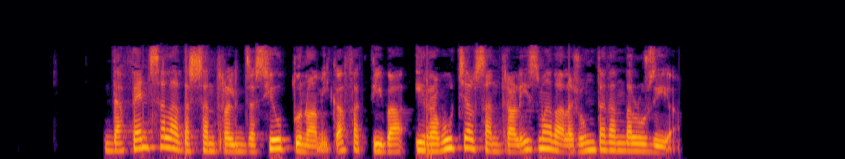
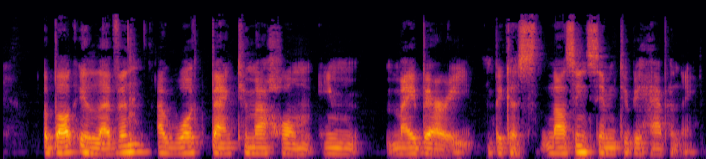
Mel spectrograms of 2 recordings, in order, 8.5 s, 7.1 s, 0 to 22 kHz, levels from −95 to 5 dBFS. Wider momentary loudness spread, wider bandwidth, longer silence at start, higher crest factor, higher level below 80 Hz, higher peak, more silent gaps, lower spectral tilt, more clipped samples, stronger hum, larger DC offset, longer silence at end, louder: second, 5 LU vs 13 LU; second, 8 kHz vs 16 kHz; first, 1.05 s vs 0.45 s; second, 16 dB vs 22 dB; about the same, -54 dBFS vs -58 dBFS; about the same, -2 dBFS vs 0 dBFS; neither; about the same, -5.5 dB/octave vs -4.5 dB/octave; neither; neither; neither; first, 1.7 s vs 0.15 s; first, -17 LUFS vs -22 LUFS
